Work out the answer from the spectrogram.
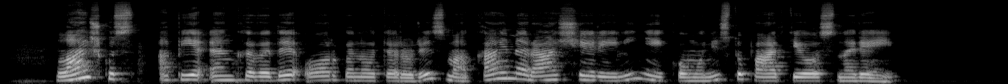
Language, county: Lithuanian, Panevėžys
